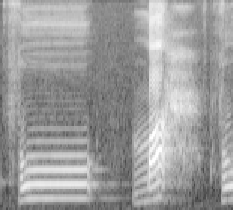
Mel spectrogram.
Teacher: اور فو واو مدہ ہے، اس کو لمبا کرنا ہے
